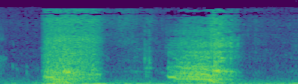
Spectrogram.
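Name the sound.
bear roaring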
